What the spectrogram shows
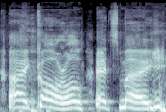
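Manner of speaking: very high, slow voice, every word drawn out. Doing an impression of Rick from The Walking Dead: Rick Grimes voice. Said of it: "Rick from The Walking Dead".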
